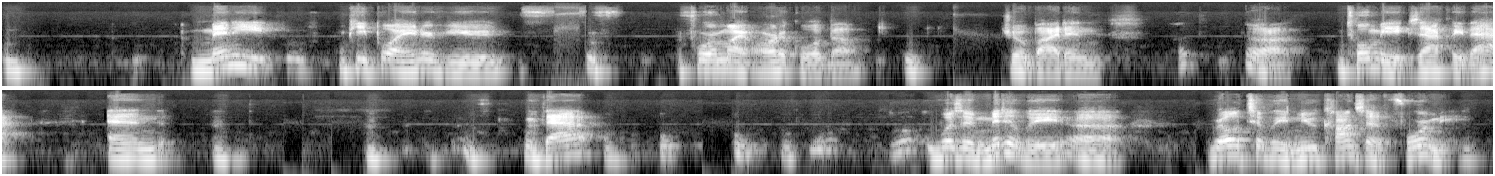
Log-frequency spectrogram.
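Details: Adult man with a lifelong stutter, a real person who stutters, speaking in a conversation; stuttering.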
